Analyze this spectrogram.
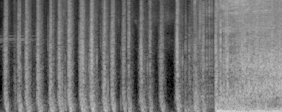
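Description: Rapid sword blows land in quick succession.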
